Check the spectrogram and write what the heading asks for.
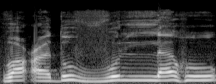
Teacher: واو پر دو پیش کی تنوین، اس سے بھی لام کے ساتھ ملائیں گے اور لام کی آواز کو ادا کیا جائے گا، یہاں پر بھی یرملون کا قاعدہ اپلائی ہوگا، وعدوٌ لہ، اور وقف کریں گے تو وعدوٌ لہ پڑھیں گے۔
